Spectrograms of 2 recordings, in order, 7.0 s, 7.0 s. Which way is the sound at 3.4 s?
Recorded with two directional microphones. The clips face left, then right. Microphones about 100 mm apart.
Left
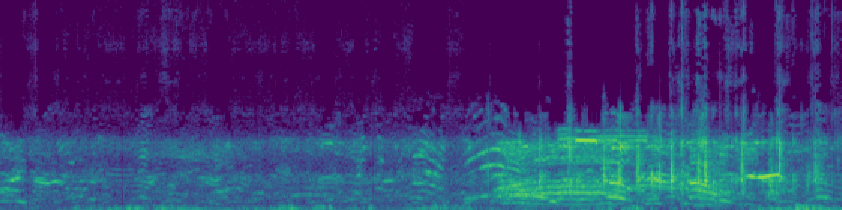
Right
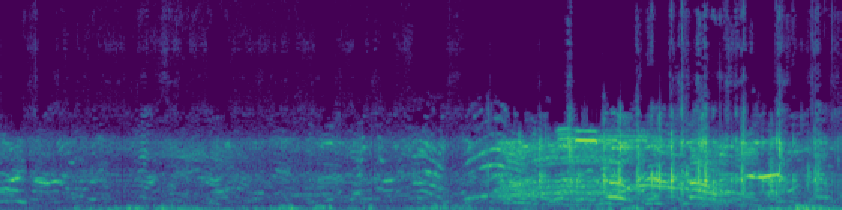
Centre (ahead or behind).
